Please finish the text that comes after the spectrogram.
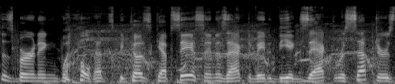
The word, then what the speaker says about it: capsaicin: the chemical capsaicin and yes i'm pronouncing it capsaicin because that's how miriam webster told me to pronounce it even though i have never once heard anyone in my life pronounce it that way capsaicin so if you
